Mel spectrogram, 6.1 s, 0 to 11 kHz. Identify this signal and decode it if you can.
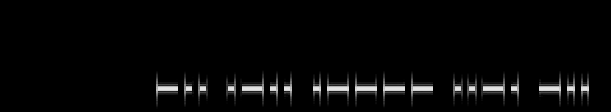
Morse code, heard as a keyed tone, about 17 wpm, 700 Hz. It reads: DL1FD
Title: DXCC-100 Call Signs - 5 Characters - 17wpm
